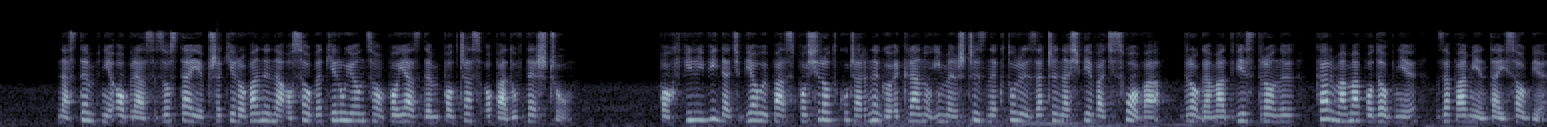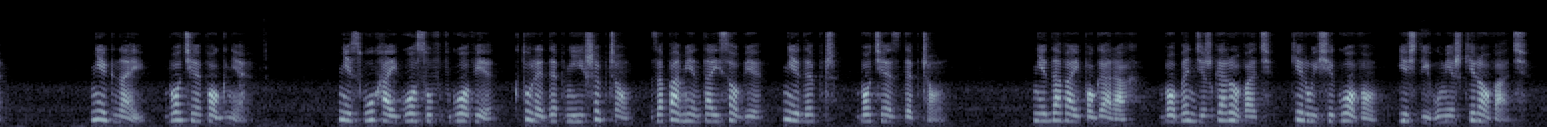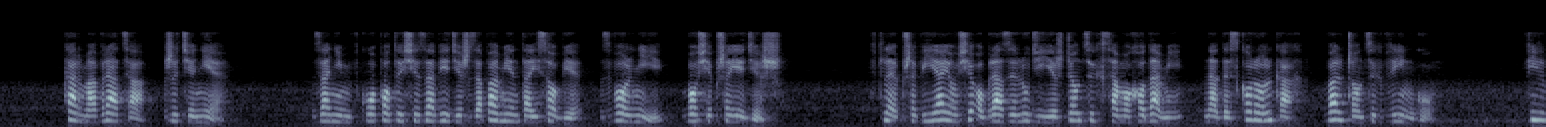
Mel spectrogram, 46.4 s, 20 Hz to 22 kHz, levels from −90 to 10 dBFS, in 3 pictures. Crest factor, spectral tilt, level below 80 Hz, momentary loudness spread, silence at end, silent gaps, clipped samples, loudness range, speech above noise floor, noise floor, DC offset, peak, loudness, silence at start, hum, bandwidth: 20 dB; -2.5 dB/octave; -66 dBFS; 12 LU; 0 s; none; under 0.1%; 4 LU; 39 dB; -67 dBFS; under 0.1%; -8 dBFS; -28 LUFS; 0.6 s; none; 8.2 kHz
